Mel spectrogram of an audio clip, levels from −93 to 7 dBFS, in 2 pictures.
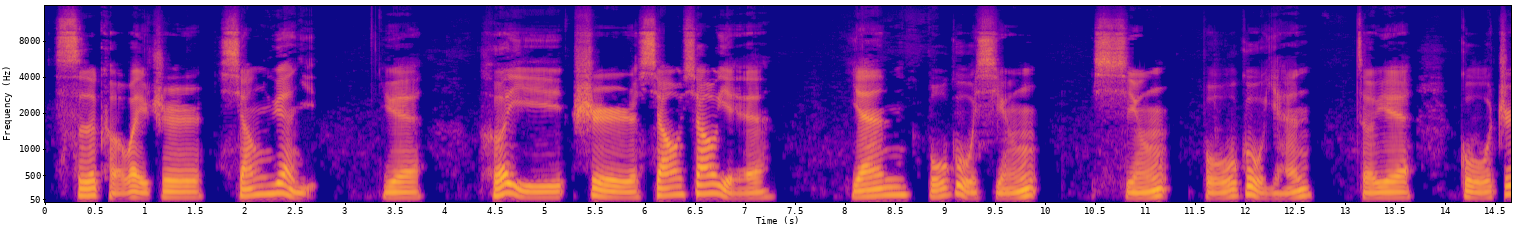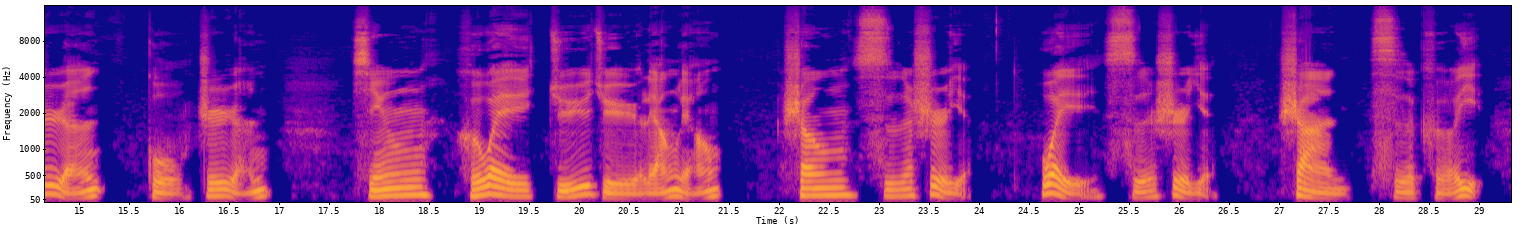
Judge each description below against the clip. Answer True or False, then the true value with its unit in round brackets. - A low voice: True (110 Hz)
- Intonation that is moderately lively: False (5.7 semitones)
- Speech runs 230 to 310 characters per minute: False (100 characters per minute)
